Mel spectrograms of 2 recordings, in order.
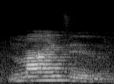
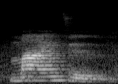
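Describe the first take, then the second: Both takes have the same delivery.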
